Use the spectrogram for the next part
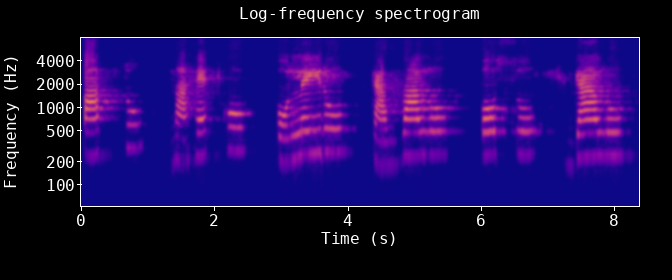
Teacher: parece com a letra U, mas como o U está fraquinho, mais suave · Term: U fraco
